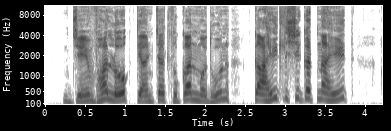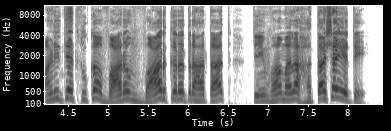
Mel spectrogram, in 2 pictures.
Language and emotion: Marathi, angry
